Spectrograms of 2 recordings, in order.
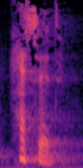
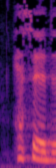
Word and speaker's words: Hesed: It's H-E-S-E-D, Hesed. Hesed. And it's difficult to translate because we don't have something like it in English.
